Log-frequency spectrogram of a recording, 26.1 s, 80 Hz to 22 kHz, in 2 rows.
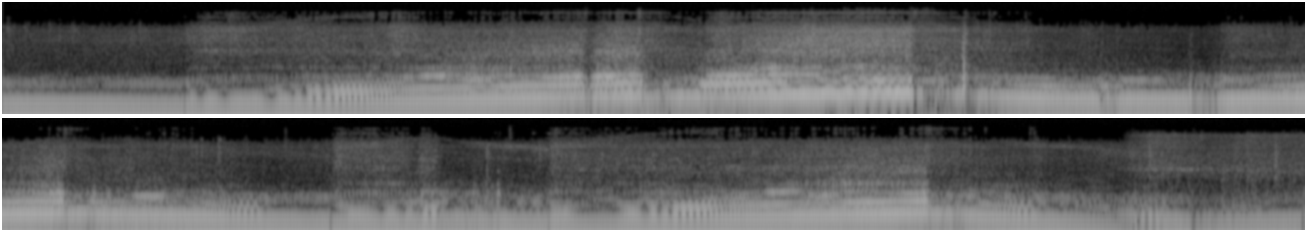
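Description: Turbocharged Honda D16 single-cam four-cylinder in a Civic, heard from inside the cabin, being driven hard through an autocross course. The revs climb under throttle and fall back between corners several times, with the longest climb in the first third and a steep drop near the end to a low steady note.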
